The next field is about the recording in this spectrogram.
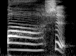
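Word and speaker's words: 巴士: 우리 중국에서도 외레 사용합니다 뭐라 할까요네 파시라고 합니다 빠시 따라 읽어 볼게요네 발음이 버스랑 매우 비슷하죠 우리나라에서는 버스라고 하고 중국에서는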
